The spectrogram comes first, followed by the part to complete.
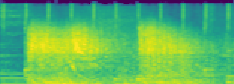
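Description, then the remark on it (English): A ship's cannon broadside firing: two heavy, loud booms about a second and a half apart, each trailing into a long rumbling roar, with another blast starting at the very end. “Give him another broadside.”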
